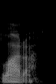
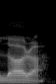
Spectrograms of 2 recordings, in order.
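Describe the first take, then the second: First: The name is said with an English pronunciation. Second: The name is said with an American pronunciation. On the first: The speaker calls it right. "Lara because she's English, so it's Lara" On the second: The speaker calls it wrong. "an American, you incorrectly would say Laura"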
